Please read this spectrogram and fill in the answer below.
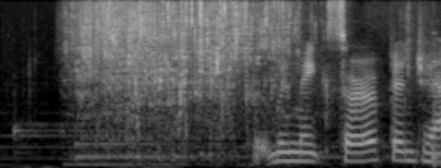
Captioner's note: water splashing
